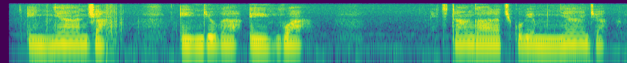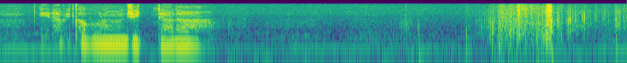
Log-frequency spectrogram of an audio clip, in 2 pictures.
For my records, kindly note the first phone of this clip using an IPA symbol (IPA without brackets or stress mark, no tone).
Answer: e̞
